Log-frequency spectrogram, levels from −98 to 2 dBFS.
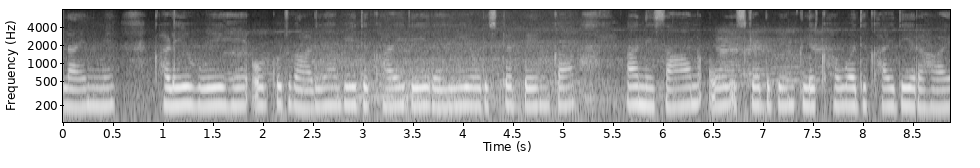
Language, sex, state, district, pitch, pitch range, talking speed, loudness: Hindi, female, Bihar, Lakhisarai, 195 Hz, 195-200 Hz, 175 wpm, -15 LUFS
